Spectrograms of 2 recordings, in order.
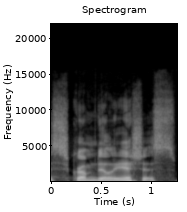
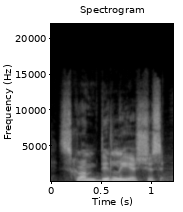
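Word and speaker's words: Scrumdiddlyumptious: Well, I'm personally subject to the Scrumdilicious Wonka Bar. This, now, it's so often mispronounced. Say it again. Scrumdilicious? No. It's Scrumdilicious. There's diddly in there. You gotta put the idly in there with the Scrumdiddlyicious.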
